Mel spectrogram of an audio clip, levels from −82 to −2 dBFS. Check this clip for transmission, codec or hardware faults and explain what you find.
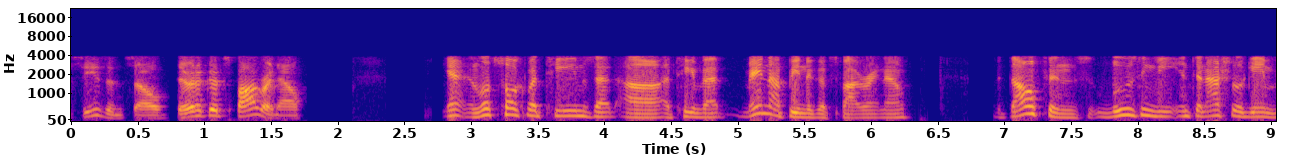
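One codec fault runs through the whole clip. It is G.726 ADPCM coding. This codec sends only the difference between each sample and an adaptive prediction, using very few bits per sample. Here the damage is plainly audible, which fits the 24 kbit/s rate. With so few bits, the quantisation error becomes a harsh, rasping hiss. It rises and falls with the speech level. Nothing passes above 3.8 kHz, so the speech sounds narrow and telephone-like.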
